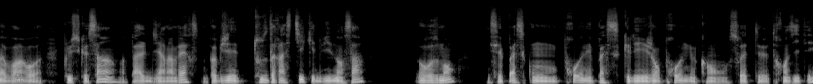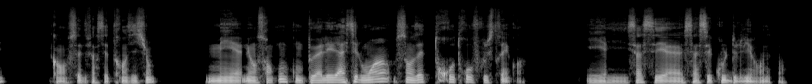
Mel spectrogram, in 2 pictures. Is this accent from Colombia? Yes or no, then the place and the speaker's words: no; France; on était euh, privilégié en France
